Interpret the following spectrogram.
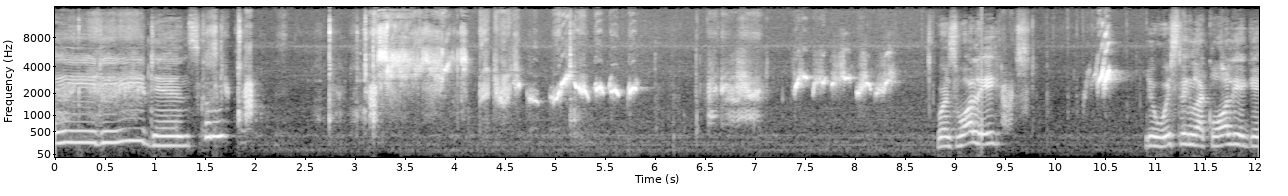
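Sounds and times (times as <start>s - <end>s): budgerigar chattering and whistling: 3.2s - 8.5s, 9.5s - 10.7s.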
